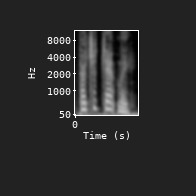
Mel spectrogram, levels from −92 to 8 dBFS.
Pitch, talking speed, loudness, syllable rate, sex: 220 Hz, 190 wpm, -19 LUFS, 4.6 syllables/s, female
